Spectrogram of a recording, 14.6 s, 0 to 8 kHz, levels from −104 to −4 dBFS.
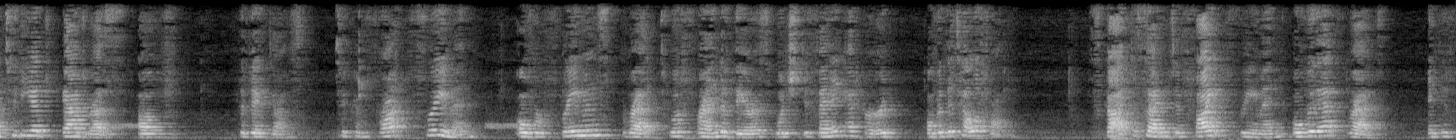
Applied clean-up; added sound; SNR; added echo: none; Bird; 19 dB; reverberation time 0.7 s.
